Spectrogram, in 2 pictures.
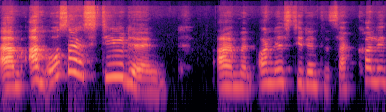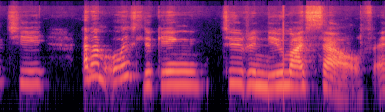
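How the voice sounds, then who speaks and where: Using a plain, everyday voice, a woman speaks at a fairly high pitch and moderate pace with lively intonation. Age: 60s. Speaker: storyteller. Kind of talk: interview.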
